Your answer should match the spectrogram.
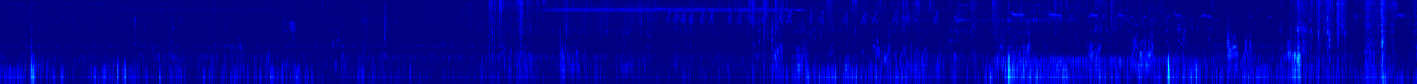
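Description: Faint outdoor ambience: short high bird chirps and a thin high whistle over a steady low hum, with rustling of leaves and stems as people move through the vegetation.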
